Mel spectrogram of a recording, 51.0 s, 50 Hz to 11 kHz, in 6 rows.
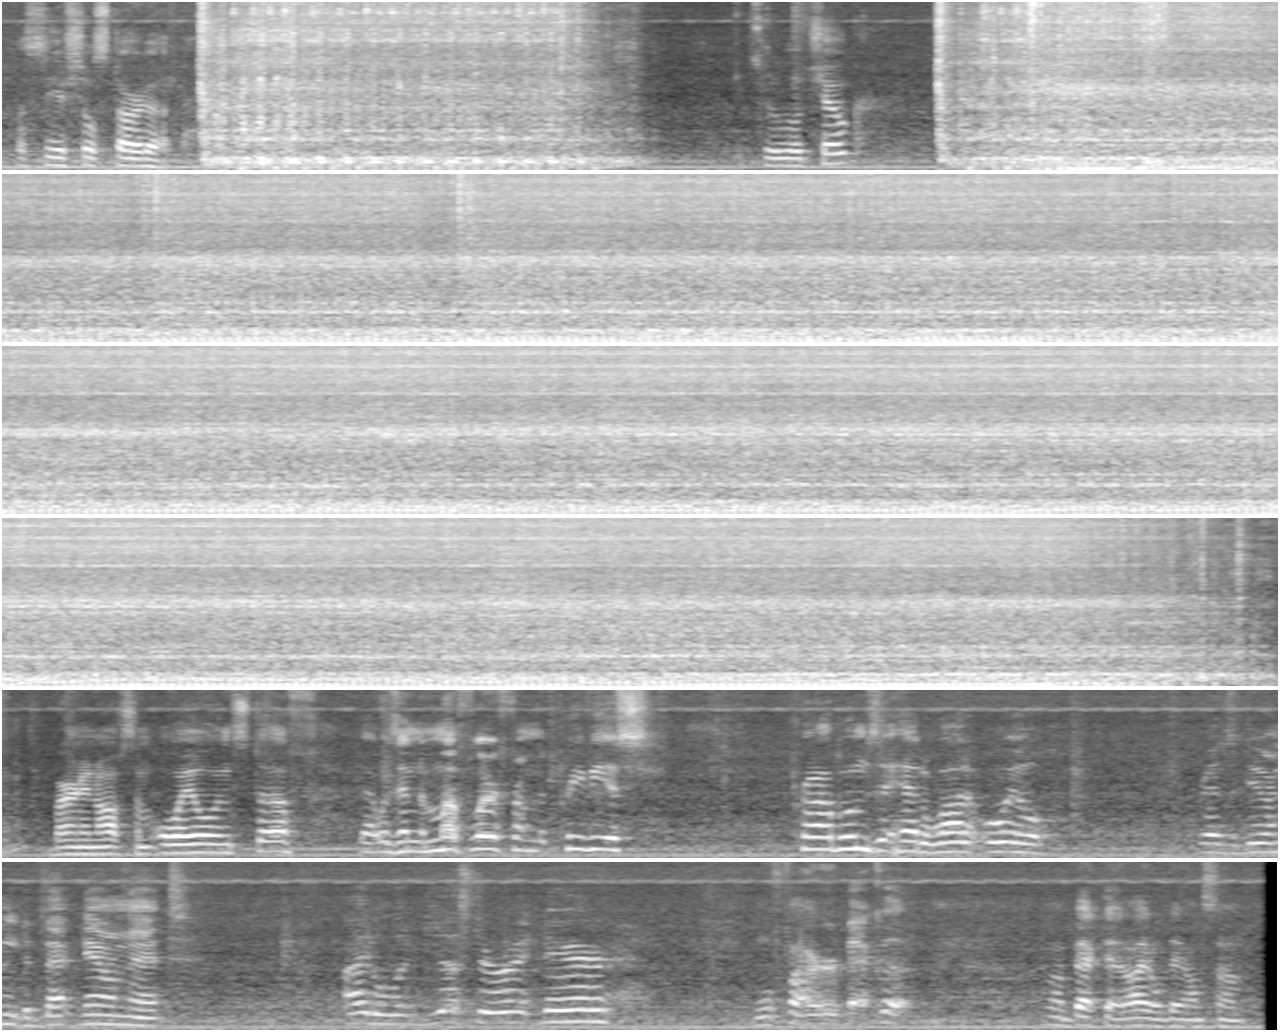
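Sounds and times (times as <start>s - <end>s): mower engine fast idle: 1.4s - 4.4s, 6.3s - 34.2s.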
